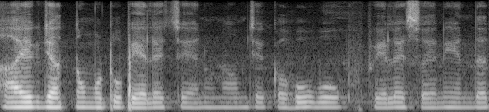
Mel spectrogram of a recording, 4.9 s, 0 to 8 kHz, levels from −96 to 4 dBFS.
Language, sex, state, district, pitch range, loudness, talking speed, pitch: Gujarati, male, Gujarat, Gandhinagar, 130-135 Hz, -19 LUFS, 160 wpm, 130 Hz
